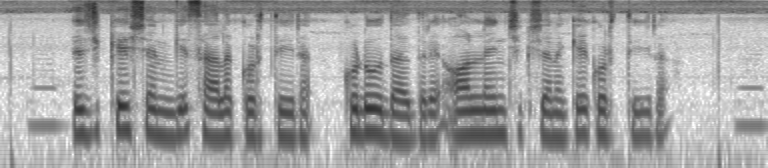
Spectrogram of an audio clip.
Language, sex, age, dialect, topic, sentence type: Kannada, male, 41-45, Coastal/Dakshin, banking, question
